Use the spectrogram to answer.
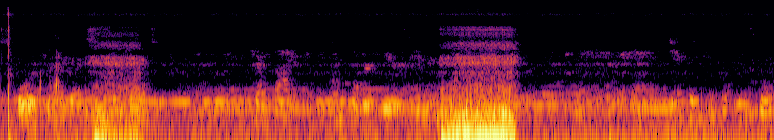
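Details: Great Dane dog snoring in sleep: two deep, low, rumbling snores over background television talk and music.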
